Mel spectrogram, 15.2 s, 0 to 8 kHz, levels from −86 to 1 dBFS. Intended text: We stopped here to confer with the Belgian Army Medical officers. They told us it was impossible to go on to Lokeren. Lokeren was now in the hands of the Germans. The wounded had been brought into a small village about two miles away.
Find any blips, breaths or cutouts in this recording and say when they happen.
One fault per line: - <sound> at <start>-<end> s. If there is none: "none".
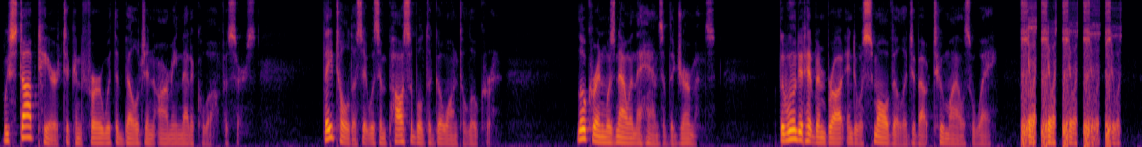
- laugh at 13.6-15.0 s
